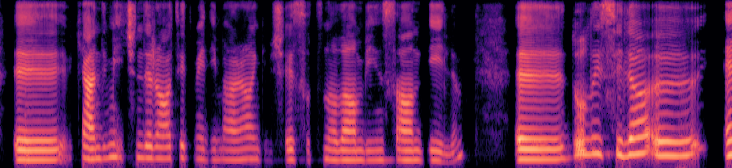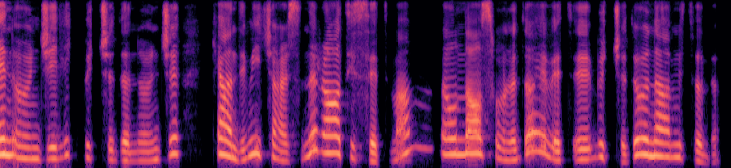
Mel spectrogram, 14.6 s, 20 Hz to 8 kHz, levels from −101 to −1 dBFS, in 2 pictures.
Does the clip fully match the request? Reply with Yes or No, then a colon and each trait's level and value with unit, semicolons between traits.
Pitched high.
Yes: high, 195 Hz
